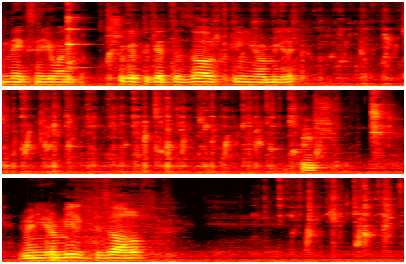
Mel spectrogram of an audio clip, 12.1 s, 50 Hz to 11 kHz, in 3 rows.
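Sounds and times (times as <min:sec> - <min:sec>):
spoon stirring in glass bowl: 0:00.6 - 0:08.0, 0:10.5 - 0:12.0.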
